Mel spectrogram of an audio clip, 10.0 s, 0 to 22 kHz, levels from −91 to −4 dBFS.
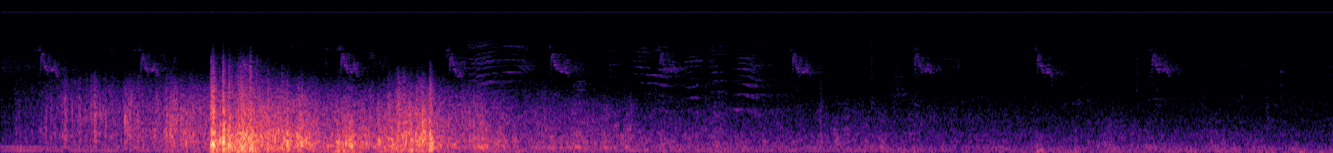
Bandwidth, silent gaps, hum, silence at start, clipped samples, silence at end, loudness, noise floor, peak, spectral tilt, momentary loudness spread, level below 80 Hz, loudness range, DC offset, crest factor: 16 kHz; none; none; 0.45 s; under 0.1%; 2.2 s; -26 LUFS; -58 dBFS; -2 dBFS; -10.5 dB/octave; 28 LU; -44 dBFS; 24 LU; under 0.1%; 30 dB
